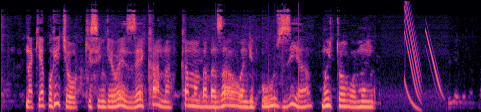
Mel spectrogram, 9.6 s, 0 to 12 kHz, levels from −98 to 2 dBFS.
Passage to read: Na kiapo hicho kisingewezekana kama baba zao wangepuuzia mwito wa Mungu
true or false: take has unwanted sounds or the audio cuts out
true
